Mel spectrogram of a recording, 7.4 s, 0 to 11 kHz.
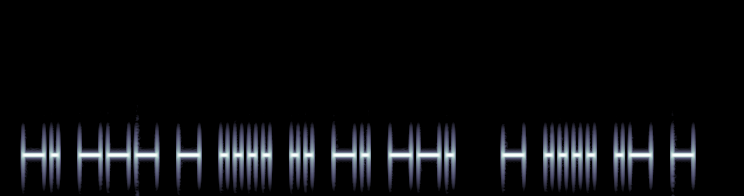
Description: Morse code, heard as a keyed tone, about 17 wpm, 700 Hz. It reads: NOTHING THAT
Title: Sentences from Top 1000 Words - Review Part 6 - 17wpm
